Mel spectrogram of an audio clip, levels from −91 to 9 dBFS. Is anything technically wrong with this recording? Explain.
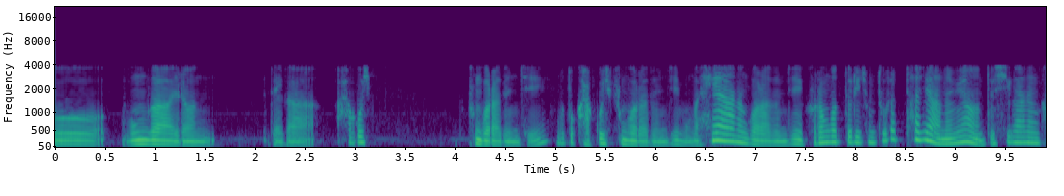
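Yes, a couple of things. The whole clip of speech has gone through the iLBC codec, and the damage is plainly audible. It's narrowband, so nothing above 4 kHz survives, and the voice comes across clear but a bit rough and synthetic. iLBC codes each frame's excitation on its own rather than predicting from the previous one, which costs some naturalness. The character fits the 13.33 kbps mode with 30 ms frames.

On top of that there are three spots with lost iLBC frames: 0.68 to 0.73 s, 2.97 to 3.01 s, and 9.21 to 9.25 s. Each looks like a single dropped frame of about 30 ms. The decoder covers the hole by repeating the last pitch cycle with some noise mixed in, so you hear a brief held, slightly buzzy or breathy vowel. Because the frames stand alone, the voice snaps back almost immediately afterwards.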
